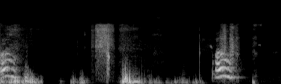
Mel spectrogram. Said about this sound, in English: There's the dogs.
